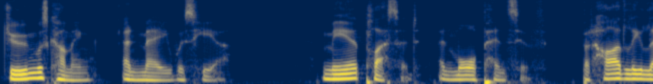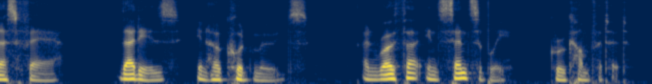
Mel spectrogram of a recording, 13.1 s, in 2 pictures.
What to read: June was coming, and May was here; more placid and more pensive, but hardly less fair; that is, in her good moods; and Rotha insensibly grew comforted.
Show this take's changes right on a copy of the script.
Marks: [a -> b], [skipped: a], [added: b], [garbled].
June was coming, and May was here; [more -> mere] placid and more pensive, but hardly less fair; that is, in her [good -> could] moods; and Rotha insensibly grew comforted.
